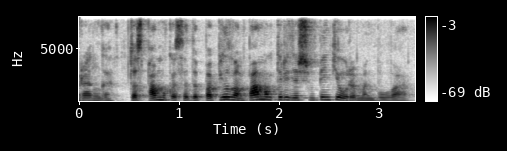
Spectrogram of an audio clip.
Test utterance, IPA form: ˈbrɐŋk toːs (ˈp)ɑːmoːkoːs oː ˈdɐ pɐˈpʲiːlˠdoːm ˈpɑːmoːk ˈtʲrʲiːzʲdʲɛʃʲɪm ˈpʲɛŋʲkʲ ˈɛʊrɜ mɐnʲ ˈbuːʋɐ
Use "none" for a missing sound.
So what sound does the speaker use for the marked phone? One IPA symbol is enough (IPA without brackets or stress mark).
p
